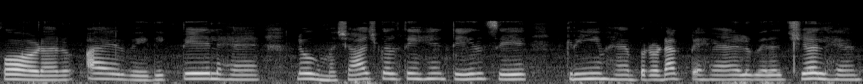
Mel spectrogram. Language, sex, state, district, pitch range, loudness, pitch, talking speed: Hindi, female, Haryana, Jhajjar, 220-255 Hz, -19 LUFS, 235 Hz, 120 wpm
